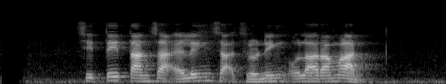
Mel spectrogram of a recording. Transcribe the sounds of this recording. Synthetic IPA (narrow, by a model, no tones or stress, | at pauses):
sit̪it̪ansa̰ʔelɪŋsa̰ʔd̥ʒ̥ɾo̤nɪŋolaɾamlan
